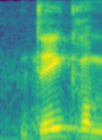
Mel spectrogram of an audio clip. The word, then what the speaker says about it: Dinkle: Dinkle man, dinkle rhymes with winkle.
